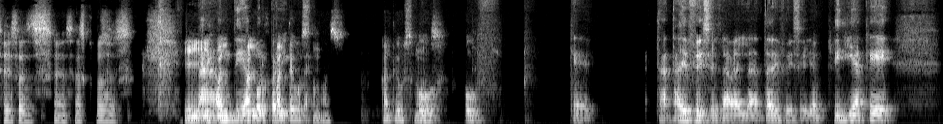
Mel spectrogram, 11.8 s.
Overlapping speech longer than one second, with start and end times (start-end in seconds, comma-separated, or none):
2.4-4.0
